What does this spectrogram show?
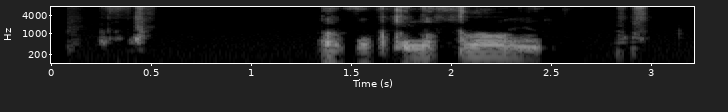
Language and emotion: Russian, neutral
